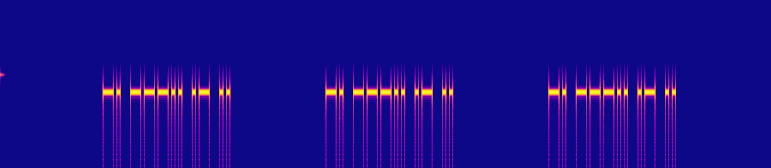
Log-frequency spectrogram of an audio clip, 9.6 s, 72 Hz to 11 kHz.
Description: Morse code, heard as a keyed tone, about 28 wpm, 700 Hz. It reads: N8AI N8AI N8AI
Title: Easy Call Signs Repeated 3x - 28wpm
